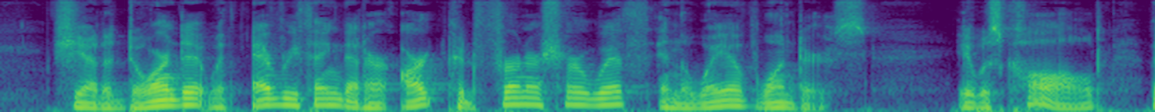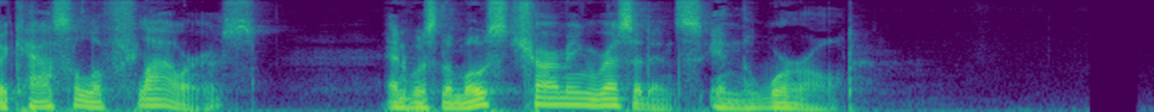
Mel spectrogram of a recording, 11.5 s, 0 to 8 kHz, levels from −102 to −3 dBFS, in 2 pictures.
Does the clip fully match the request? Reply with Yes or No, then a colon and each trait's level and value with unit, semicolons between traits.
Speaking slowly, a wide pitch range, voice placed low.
No: average, 175 wpm; wide, 7.1 semitones; low, 100 Hz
